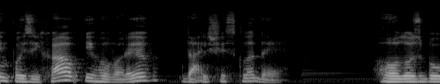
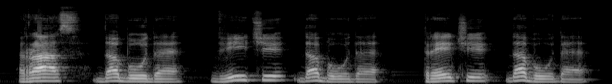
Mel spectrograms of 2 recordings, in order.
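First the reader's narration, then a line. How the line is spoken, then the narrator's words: Alternating whisper and loud. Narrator (Ukrainian): шептав потихо, то знов голосно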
